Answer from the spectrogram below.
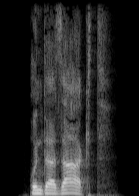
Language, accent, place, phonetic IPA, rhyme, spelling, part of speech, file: German, Germany, Berlin, [ˌʊntɐˈzaːkt], -aːkt, untersagt, verb, De-untersagt.ogg
- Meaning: past participle of untersagen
